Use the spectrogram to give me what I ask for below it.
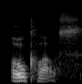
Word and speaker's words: Oelklaus: O'Claus. That's correct. Love it. Okay. O'Claus. It's not the German pronunciation, but it's the one that most of us can deal with.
